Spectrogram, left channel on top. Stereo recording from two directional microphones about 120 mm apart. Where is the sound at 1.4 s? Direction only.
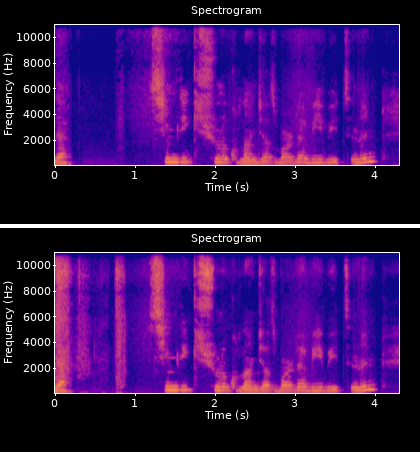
15° right (ahead or behind).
